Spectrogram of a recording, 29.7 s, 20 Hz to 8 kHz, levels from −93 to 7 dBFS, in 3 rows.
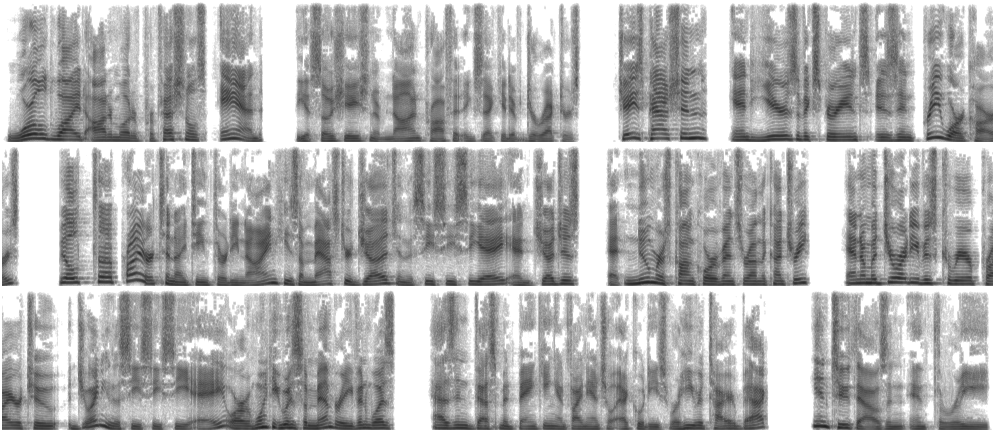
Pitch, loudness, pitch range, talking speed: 155 Hz, -16 LUFS, 125-185 Hz, 145 wpm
